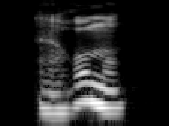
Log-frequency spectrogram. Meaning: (adjective) 1. Romance 2. romanesque; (noun) 1. a novel (work of fiction) 2. a very long text. (see pavé)
- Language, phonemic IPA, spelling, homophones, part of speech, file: French, /ʁɔ.mɑ̃/, roman, romans, adjective / noun, Fr-roman.ogg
